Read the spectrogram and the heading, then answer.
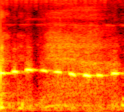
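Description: A person whistles a tune in a quick run of about nine short, clipped notes at nearly the same pitch, clear and close, with no talking.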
